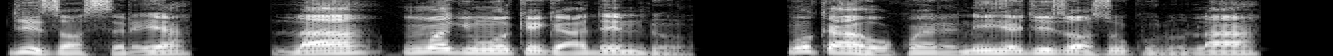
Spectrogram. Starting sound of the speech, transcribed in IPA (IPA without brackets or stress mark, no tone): d͡ʒ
